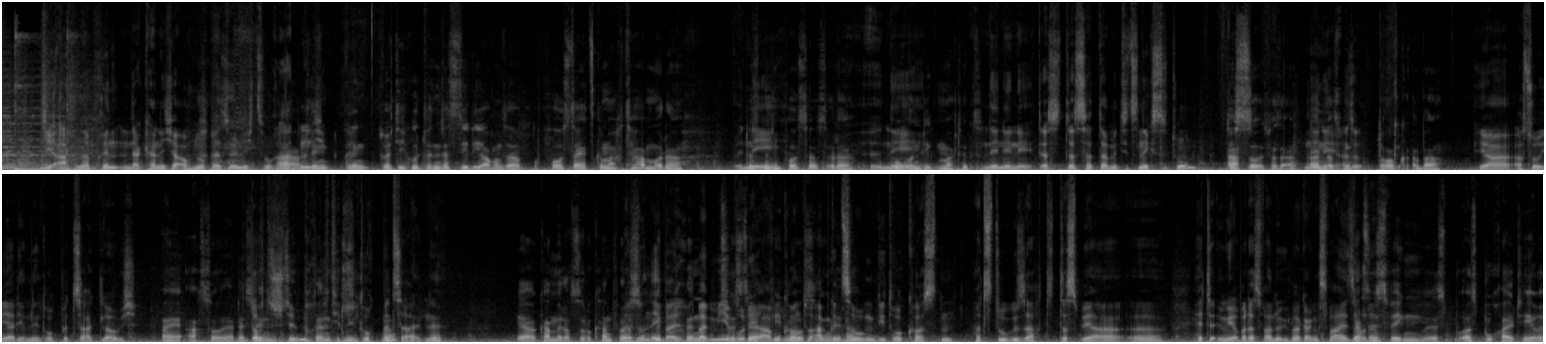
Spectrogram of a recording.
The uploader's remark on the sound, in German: Live aus voller Fahrt mit der deutschen Bahn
